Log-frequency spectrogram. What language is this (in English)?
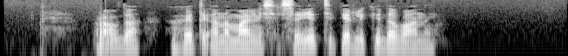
Belarusian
